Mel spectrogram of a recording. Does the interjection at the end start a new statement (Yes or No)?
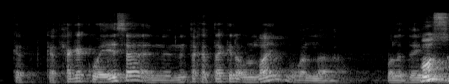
Yes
